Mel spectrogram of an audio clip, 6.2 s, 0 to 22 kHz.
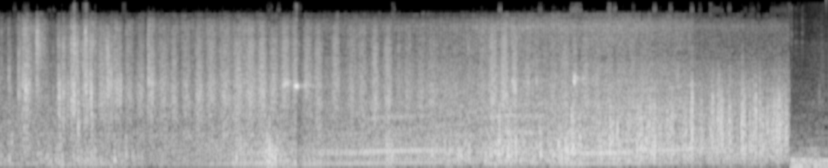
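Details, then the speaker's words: Nissan 350Z with a used open diff welded and just installed, first drive: pulling slowly out of a parking spot, the rear tyres chatter rapidly and unevenly as they scrub in the turn from the locked welded diff. "So I did notice pulling out of the parking lot, or the parking spot I have, you get a little chatter."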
